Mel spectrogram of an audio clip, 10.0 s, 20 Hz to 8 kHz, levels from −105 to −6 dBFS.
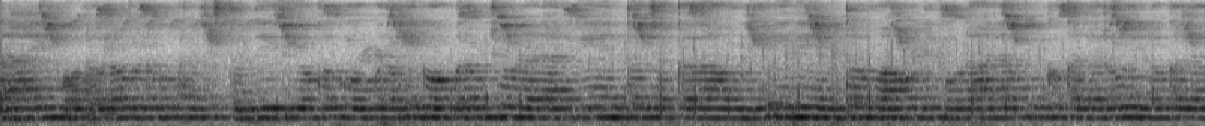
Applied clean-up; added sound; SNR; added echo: none; Livestock, farm animals, working animals; 18 dB; reverberation time 1.0 s.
